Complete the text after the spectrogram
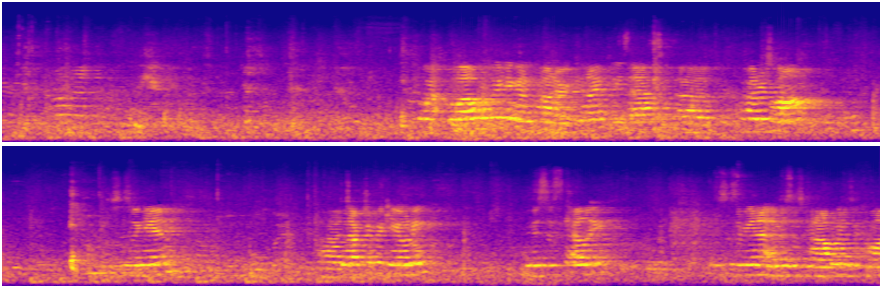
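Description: An audience murmurs and chatters at tables.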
